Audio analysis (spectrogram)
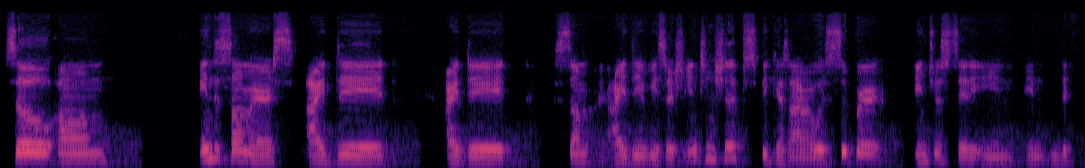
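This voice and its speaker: A man's voice: on the high side, takes it slowly, dark tone, poor audio. A young man from Puerto Rico whose first language is Spanish, giving an online science talk with many fillers and restarts. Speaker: graduate student speaker. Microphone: video call.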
